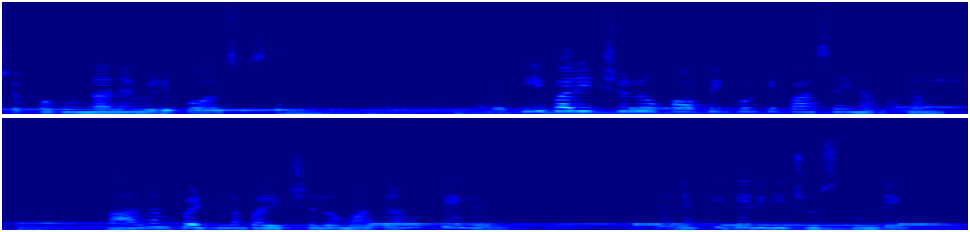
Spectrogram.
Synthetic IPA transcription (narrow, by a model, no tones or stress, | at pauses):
t͡ʃɛpːɐkuɳɖaːneːʋiɽipɔːʋaːlsost̪und̪i | pɾɐt̪ipɐɾiːkʂɐlo̞ːkaːpiːkoʈːipaːsɐjnɐmɐnɐm | kaːlɐmpeʈːinɐpɐɾiːkʂɐlo̞ːmaːt̪ɾɐmfeːlɐjaː | ʋenɐkːit̪iɾiɡit͡ʃuːsu̥kuɳʈe̞ː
